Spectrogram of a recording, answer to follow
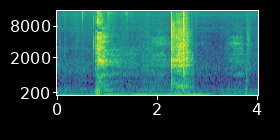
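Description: Steel base cover plate of an Icom IC-9700 transceiver clattering as it is lifted off the radio and set aside: two metallic knocks, about a second in and just past two seconds in.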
